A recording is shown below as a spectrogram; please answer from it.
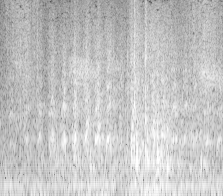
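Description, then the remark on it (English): A flock of pigeons dive-bombing in the evening, with soft cooing and bursts of fluttering, rustling wing noise over a few seconds, fairly quiet, with no one talking. “Oh, I was just dive bombed by a flock of pigeons.”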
